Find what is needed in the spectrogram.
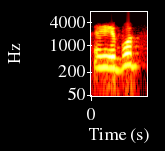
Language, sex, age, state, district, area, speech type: Assamese, female, 30-45, Assam, Nagaon, rural, conversation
